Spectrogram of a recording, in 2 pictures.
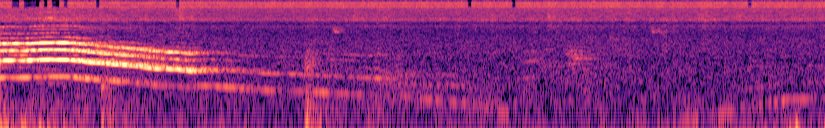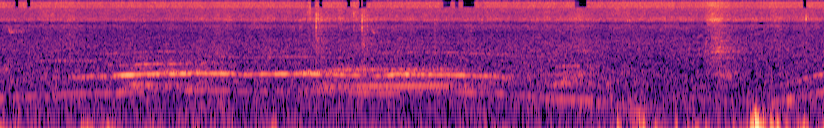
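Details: Cats arguing with each other: a loud falling meow opens, followed by long low moaning yowls that swoop up and down, then overlapping wavering cries near the end.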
